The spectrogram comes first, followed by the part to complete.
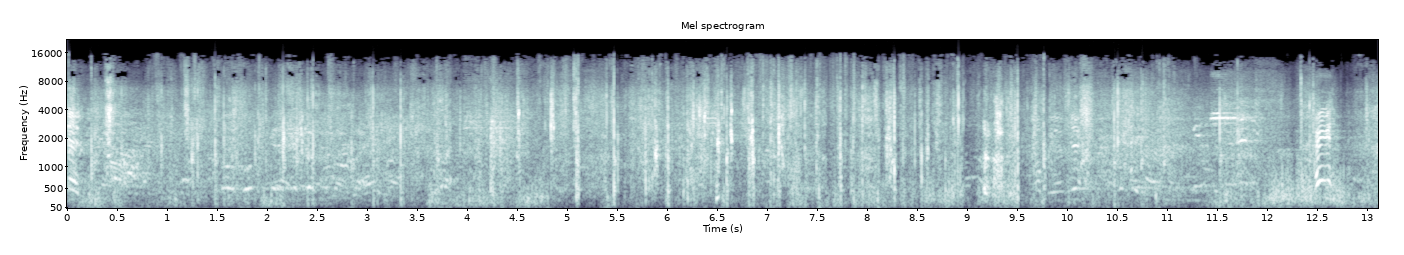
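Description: A basketball bouncing on an outdoor concrete court during a pickup game: many irregular, sharp bounces and footfalls, with players calling out now and then.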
